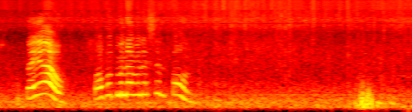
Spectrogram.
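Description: A goat bleating twice: a short call that rises and falls, then a longer call held at one pitch with a wavering quiver. A brief low thud follows near the end.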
